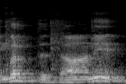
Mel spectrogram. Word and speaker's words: मूर्धनि: double लकार है चिवल्लरी चिवल्लरी चिवल्लरी चिवल्लरी विराजमान मूर्धनि विराजमान मूर्धनि र में आकार है विराज मकर में आकार है मान मु क्या दीर्घ है मूर्ध मू रकार नीचे आएगा मूर्धनि मूर्धनि दकार और धकार मूर्धनि मूर्धनि दकार और धकार का क्या होगा मूर्धनि मूर्धनि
